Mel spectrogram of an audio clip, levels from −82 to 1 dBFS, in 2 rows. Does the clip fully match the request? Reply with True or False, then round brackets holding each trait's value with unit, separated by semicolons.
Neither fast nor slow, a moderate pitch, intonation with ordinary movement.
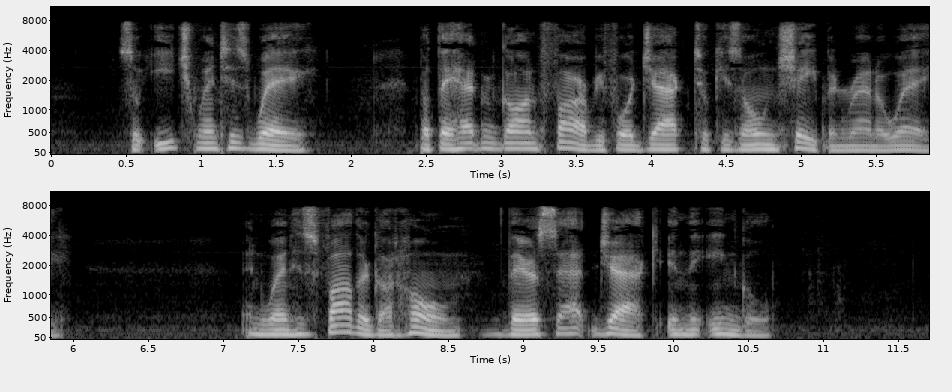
False (160 wpm; 110 Hz; 3.1 semitones)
